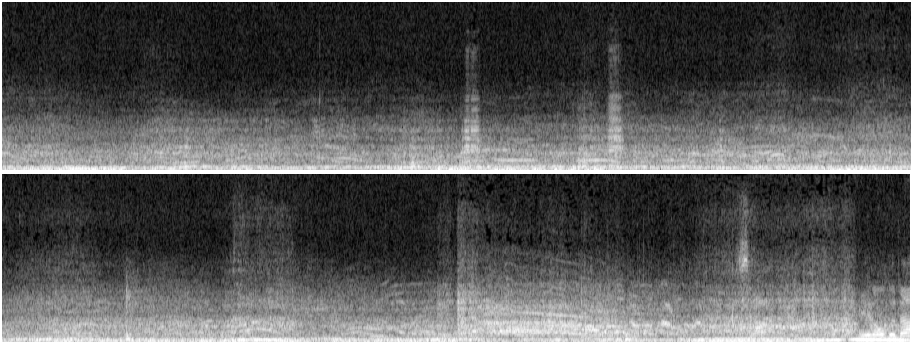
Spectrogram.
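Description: Banger race cars' engines running on the track, their notes rising and falling as they rev, with a couple of revs climbing and dropping away near the end.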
